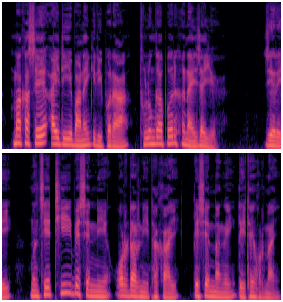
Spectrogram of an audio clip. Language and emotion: Bodo, neutral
